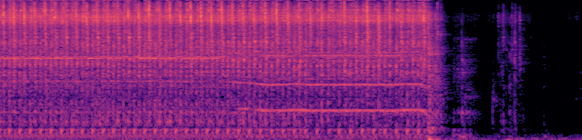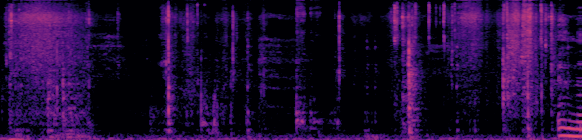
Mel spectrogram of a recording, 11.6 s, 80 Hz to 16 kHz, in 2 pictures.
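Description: A sewing machine top stitching 1/8 inch along the edge of a tote bag runs steadily for about four seconds, then stops, leaving soft handling sounds of fabric and the machine.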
